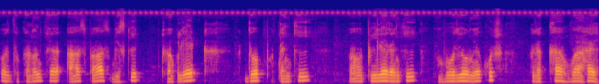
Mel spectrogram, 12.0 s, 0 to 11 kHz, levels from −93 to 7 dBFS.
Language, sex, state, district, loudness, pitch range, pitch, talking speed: Hindi, male, Uttar Pradesh, Lucknow, -20 LUFS, 115-140 Hz, 125 Hz, 90 wpm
